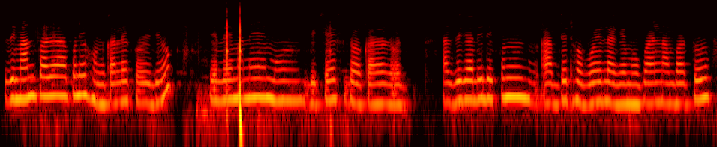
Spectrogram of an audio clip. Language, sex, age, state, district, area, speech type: Assamese, female, 30-45, Assam, Golaghat, urban, spontaneous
